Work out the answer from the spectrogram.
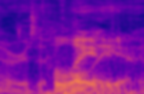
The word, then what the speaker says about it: Palladia: channel, and I had Palladia, which is now MTV Live because they got bought out. Is it Palladia or is it Palladia? Is it Palladia. Putting the accent on the wrong syllable.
